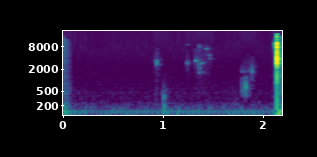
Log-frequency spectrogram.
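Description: food or drink, sipping water

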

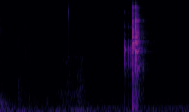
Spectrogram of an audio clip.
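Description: household object, beer glasses clinking

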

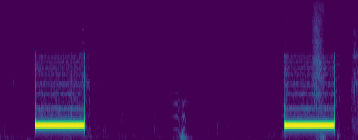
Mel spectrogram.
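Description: signal or alarm, telephone ringing tone

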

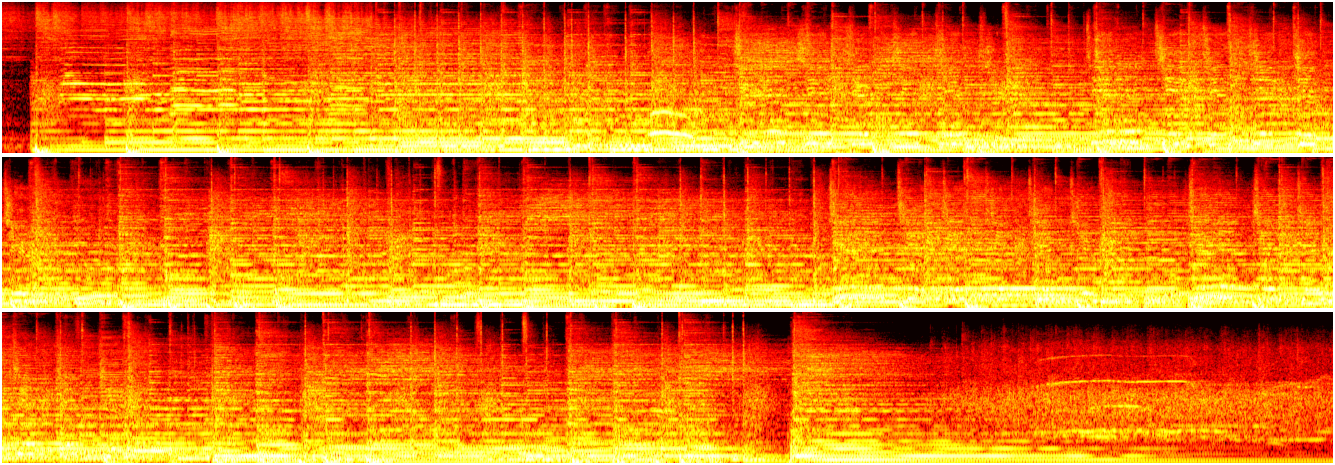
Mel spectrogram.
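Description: sound effect, song playing

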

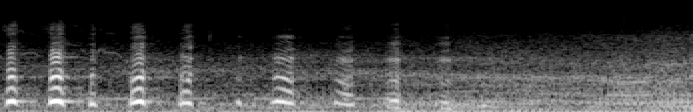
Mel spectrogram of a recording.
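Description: vehicle, motorcycle passing by outside

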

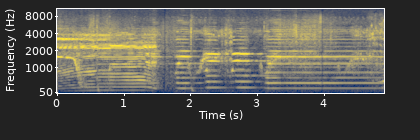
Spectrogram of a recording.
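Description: animal, cow mooing

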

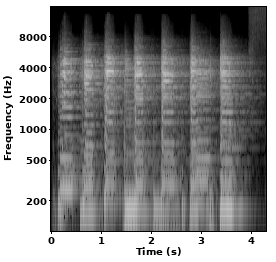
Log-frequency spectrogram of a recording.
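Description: sound effect, guitar through reverb pedal

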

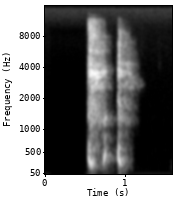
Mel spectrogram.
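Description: human body sound, coughing fit

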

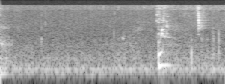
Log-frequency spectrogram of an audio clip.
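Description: food or drink, sipping sparkling water

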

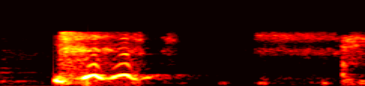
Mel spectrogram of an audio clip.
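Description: human body sound, throat clearing

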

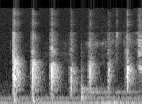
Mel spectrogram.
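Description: crowd, applause

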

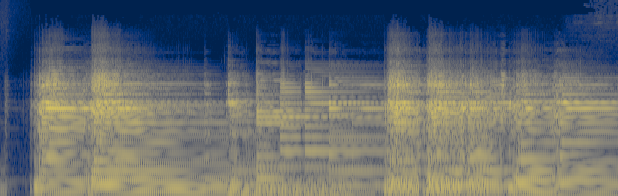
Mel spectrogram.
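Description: electric guitar

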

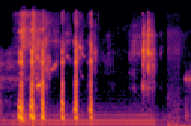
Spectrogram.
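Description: food or drink, chewing crunchy crackers

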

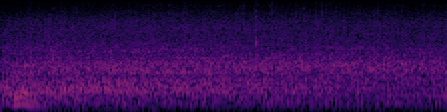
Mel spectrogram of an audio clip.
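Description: crowd, audience applause

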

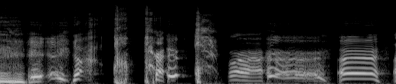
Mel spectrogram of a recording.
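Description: human body sound, coughing and throat clearing

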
